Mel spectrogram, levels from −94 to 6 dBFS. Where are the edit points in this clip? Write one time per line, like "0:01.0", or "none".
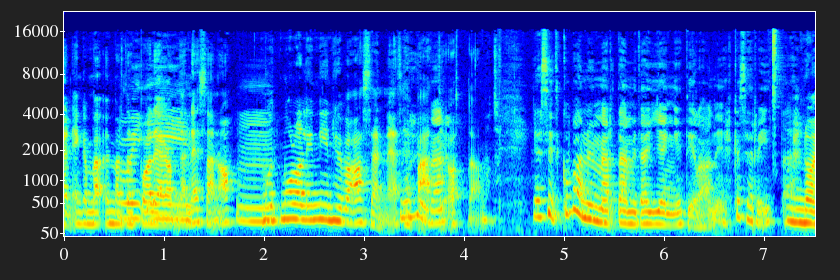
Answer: none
